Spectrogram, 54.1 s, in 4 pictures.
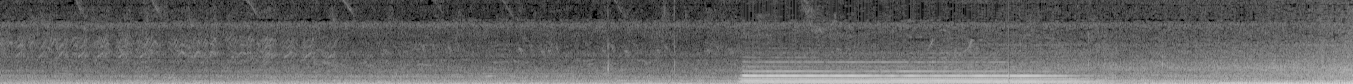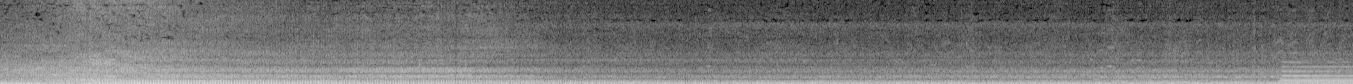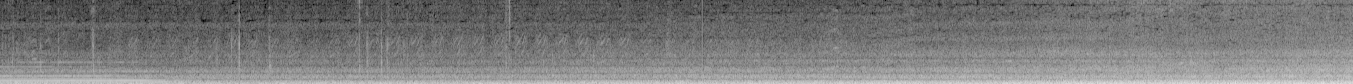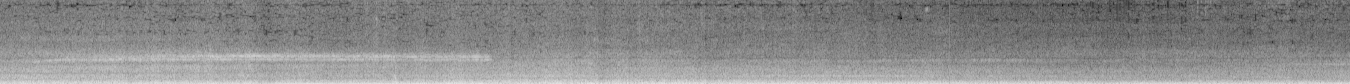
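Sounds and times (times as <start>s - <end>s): distant train rumbling: 0.0s - 54.0s
locomotive horn blast: 7.4s - 11.2s, 26.3s - 29.0s, 40.4s - 46.5s.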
